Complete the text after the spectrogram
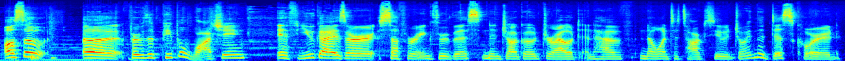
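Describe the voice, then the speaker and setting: Lower-pitched woman in slangy podcast chat. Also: moderate pace, a bit bright, faint music behind. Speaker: podcast co-host. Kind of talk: casual fan podcast chat.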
